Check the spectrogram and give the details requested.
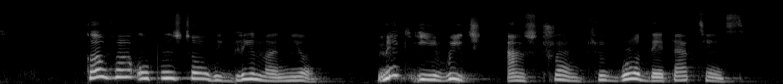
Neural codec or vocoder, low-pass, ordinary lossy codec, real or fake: codec, 32 kHz, 1.9 kbps, SNAC; 14.4 kHz; none; fake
